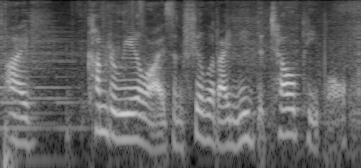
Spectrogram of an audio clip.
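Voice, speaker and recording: A woman's fairly low voice with ordinary pitch variation, against noticeable background noise. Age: 70s. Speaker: powerlifter and writer. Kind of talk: documentary interview. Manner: halting.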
